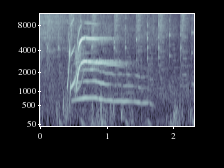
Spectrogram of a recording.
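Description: A child's high-pitched squeal as he goes down a plastic playground slide: a sharp rise, then held and slowly falling for about a second.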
